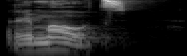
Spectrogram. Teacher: The stress comes on the second syllable.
